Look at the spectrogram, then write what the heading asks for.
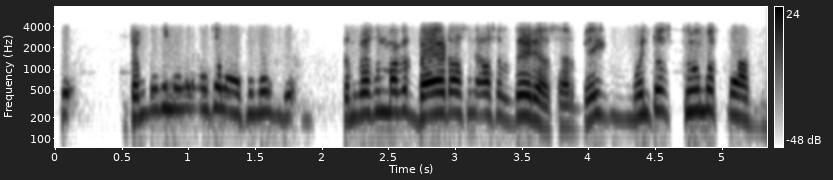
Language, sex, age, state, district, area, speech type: Kashmiri, male, 30-45, Jammu and Kashmir, Bandipora, rural, conversation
